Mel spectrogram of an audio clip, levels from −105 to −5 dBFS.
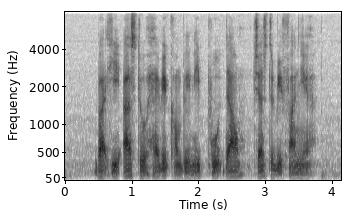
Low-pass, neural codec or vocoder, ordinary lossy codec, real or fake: none; codec, 16 kHz, 8 kbps, FreqCodec, larger model; none; fake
